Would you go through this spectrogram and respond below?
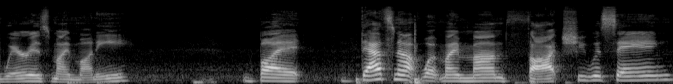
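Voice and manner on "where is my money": plain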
